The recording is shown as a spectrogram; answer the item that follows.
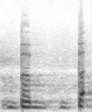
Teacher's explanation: A stop sound is um a sound that you cannot continue like the bilabial b. You cannot say b it stops.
